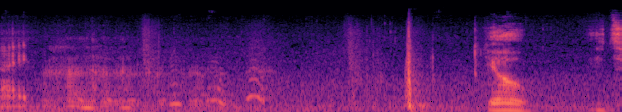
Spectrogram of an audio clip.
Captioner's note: laughter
